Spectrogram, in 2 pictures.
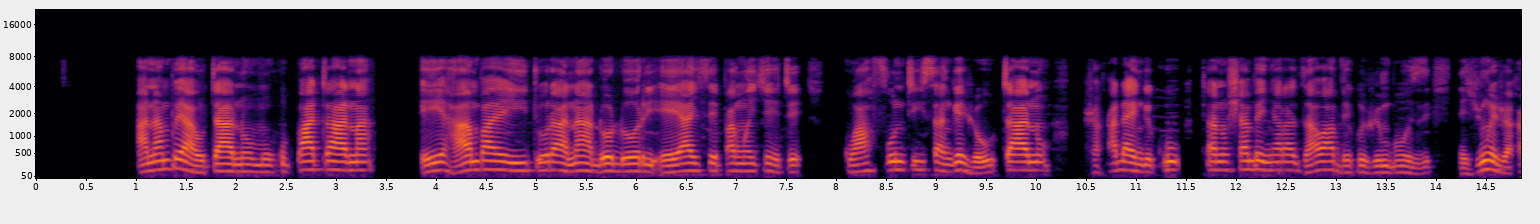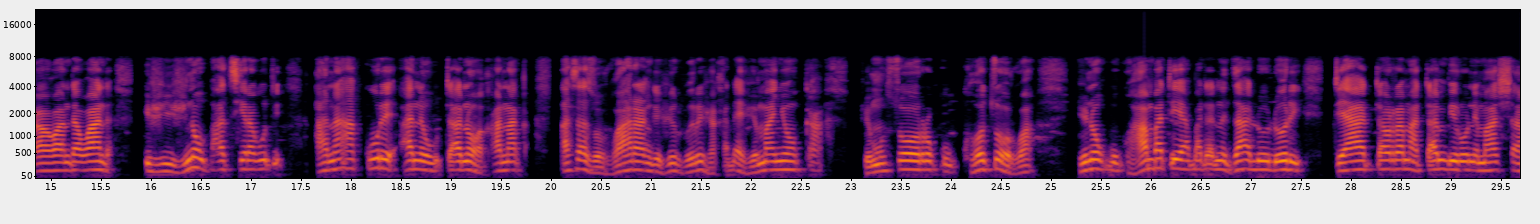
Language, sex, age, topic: Ndau, male, 18-24, education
